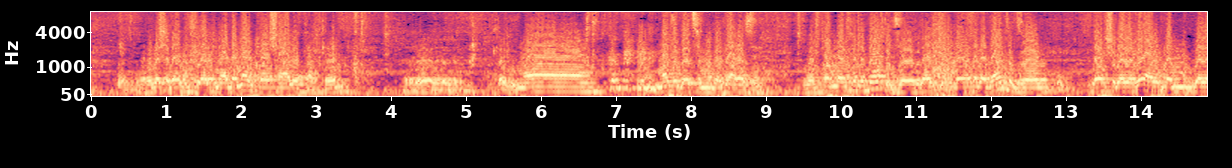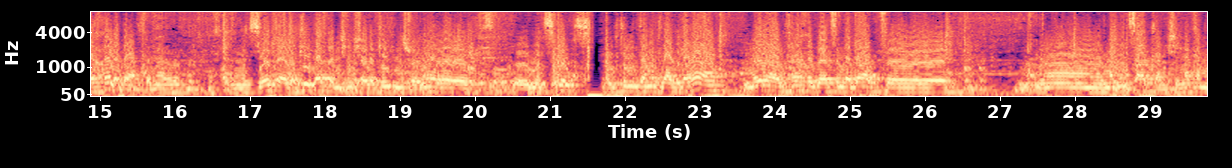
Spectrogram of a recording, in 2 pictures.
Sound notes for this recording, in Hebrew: הקלטה משובשת.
